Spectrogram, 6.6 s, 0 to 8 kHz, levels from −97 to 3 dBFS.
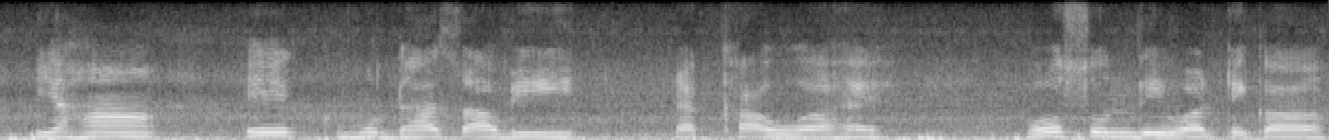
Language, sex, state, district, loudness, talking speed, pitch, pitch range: Hindi, female, Haryana, Jhajjar, -13 LUFS, 110 wpm, 220 Hz, 210-230 Hz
